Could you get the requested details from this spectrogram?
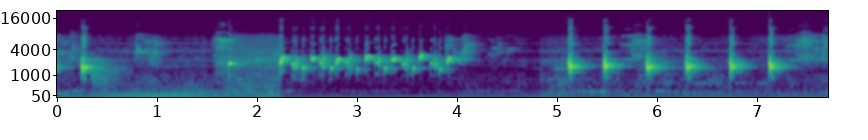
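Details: Yellow-vented bulbul agitated song used to goad silent birds into singing: a lively run of bubbly warbled notes, then a silent gap followed by six harsh clipped calls roughly every half second.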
